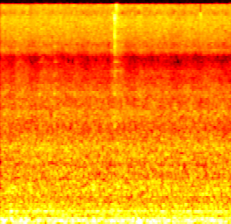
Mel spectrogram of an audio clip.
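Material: Nothing is struck.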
